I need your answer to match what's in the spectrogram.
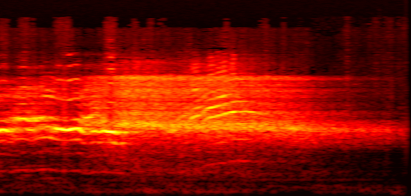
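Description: A cat yowls in one long, drawn-out wail that wavers in pitch, fairly loud, in a back room behind a bolted door, slowly fading toward the end with no talking.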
